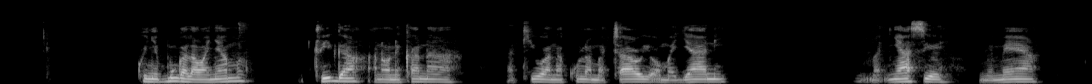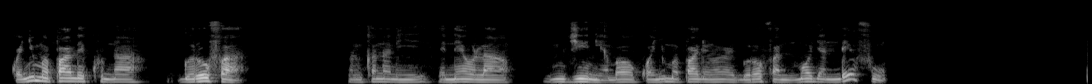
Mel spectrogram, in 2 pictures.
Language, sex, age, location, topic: Swahili, male, 25-35, Nairobi, government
